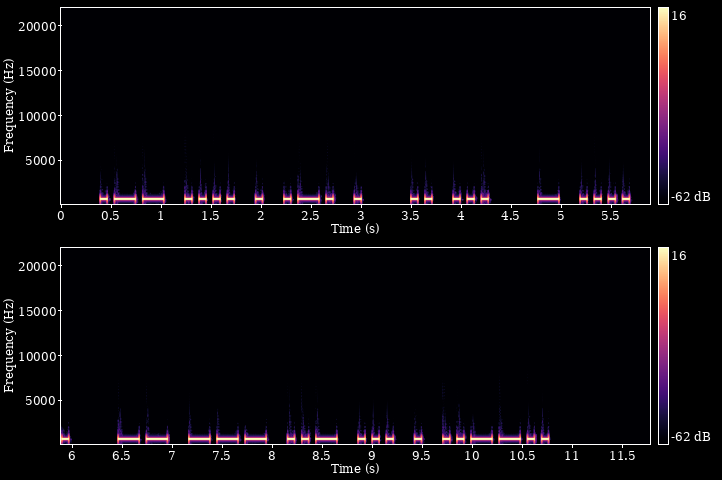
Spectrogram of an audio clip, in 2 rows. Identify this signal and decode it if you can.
Morse code, heard as a keyed tone, about 17 wpm, 700 Hz. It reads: WHERE IS THE MOUSE?
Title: Sentences from Top 1000 Words - Review Part 5 - 17wpm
